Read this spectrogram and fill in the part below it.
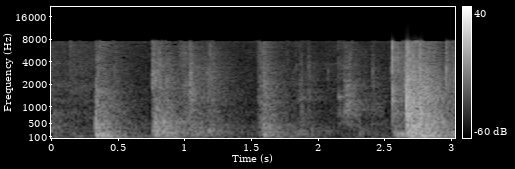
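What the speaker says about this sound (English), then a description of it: "Just shut the door, man." A door is shut indoors with a series of solid thumps and knocks, several heavy bumps spaced unevenly, the loudest coming at the end.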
